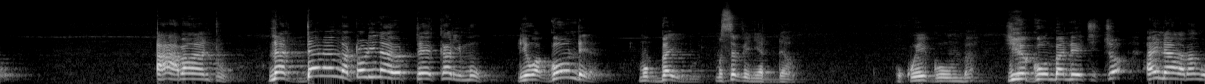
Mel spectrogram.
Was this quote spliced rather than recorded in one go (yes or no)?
no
